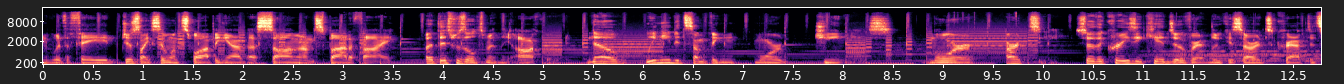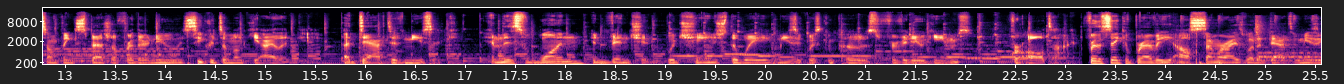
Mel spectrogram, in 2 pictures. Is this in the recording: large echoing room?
no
